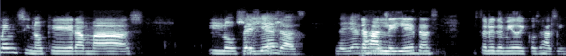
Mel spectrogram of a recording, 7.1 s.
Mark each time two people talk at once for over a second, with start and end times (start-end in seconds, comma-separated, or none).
none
